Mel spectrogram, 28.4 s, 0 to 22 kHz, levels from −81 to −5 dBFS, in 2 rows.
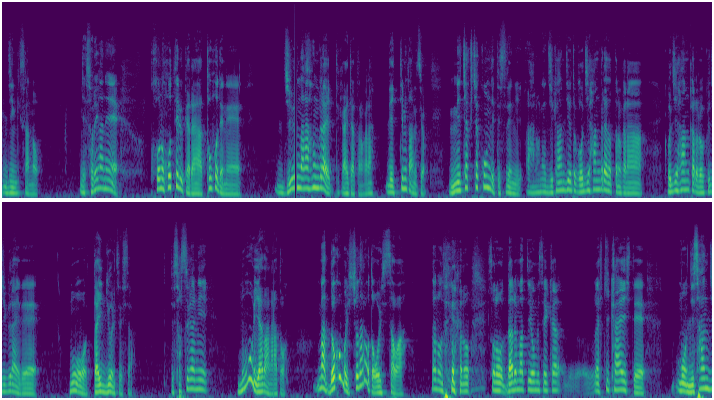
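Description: At 5.85 to 5.89 s the speech drops into a block of digital silence lasting about 43 ms, then again at 19.62 s for about 11 ms. Both fit buffers the output wasn't filled in time, matching 2048-sample and 512-sample blocks. Unlike a fade or concealed dropout, each cuts abruptly to silence: the first is a short hole, the second a tick.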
